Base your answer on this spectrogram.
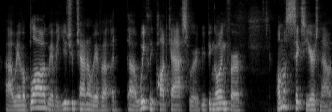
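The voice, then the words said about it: Hybrid Scottish-American accent. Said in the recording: “my weird accent's from, I'm Scottish, but I used to live in America. So I have this weird hybrid thing going on ... I wouldn't put you as Scottish for sure”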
